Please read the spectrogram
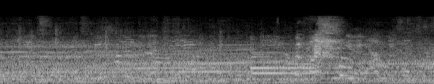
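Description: Tram running along its track, heard inside the rear car: a steady rolling rumble with a few held, even tones, and a brief hiss about three seconds in.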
